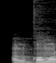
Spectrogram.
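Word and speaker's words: القمر: হরফে কমারিয়া, আর এই 13টিকে বলা হয় হরফে শামসিয়া, কারণ আশ শামসু হয়, আশ শামসু, আল কমার হলে আল কমারু, আল কমার, তখন লাম উচ্চারণ হয়, আর শামসুতে লাম উচ্চারণ হয় না, আশ শামসু।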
